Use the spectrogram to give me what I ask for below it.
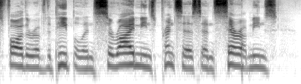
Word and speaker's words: Sarai: by the way or how do you say that i don't know how to say that sarai sarai it's sarai to begin with yes is that right sarai yes okay and then it's sarah and that so abram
